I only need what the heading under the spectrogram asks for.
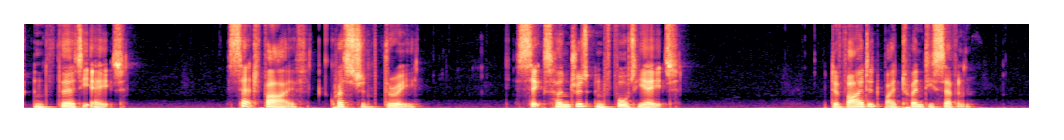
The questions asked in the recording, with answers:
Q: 648 divided by 27.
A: Answer 24.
